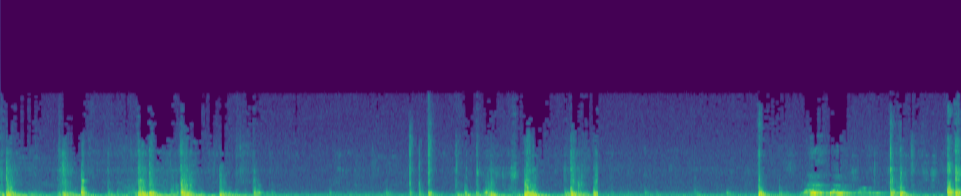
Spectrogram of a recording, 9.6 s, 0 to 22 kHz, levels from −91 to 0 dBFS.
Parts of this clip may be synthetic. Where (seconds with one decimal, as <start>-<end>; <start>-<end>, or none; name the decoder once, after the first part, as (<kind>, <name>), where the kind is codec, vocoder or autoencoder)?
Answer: 0.7-3.5 (vocoder, BigVGAN v2)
